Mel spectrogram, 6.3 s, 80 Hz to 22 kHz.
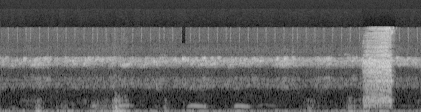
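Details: Barn owl in a nest box at night on 19 February, an adult feeding an older owlet: one harsh, breathy hissing screech near the end, with soft scattered knocks and a steady electrical hum throughout.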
